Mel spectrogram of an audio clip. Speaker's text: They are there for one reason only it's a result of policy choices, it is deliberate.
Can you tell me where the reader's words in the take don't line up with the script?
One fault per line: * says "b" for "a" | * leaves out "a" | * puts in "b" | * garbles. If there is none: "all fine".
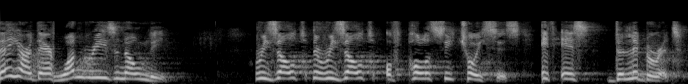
* leaves out "for"
* says "result" for "it's"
